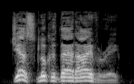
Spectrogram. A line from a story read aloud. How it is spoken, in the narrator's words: Thanos shouted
